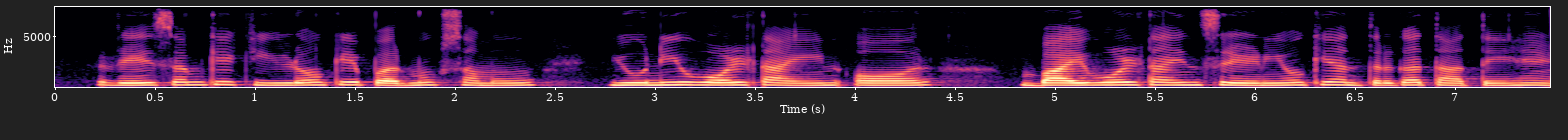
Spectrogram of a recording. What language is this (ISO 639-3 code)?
hin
